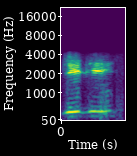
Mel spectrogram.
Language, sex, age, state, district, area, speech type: Urdu, male, 18-30, Uttar Pradesh, Saharanpur, urban, conversation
